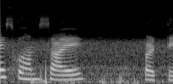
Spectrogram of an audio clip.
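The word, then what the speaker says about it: ψ: symbol is a wave function and it is pronounced as psi. ठीक है, इसको हम psi पढ़ते हैं.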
